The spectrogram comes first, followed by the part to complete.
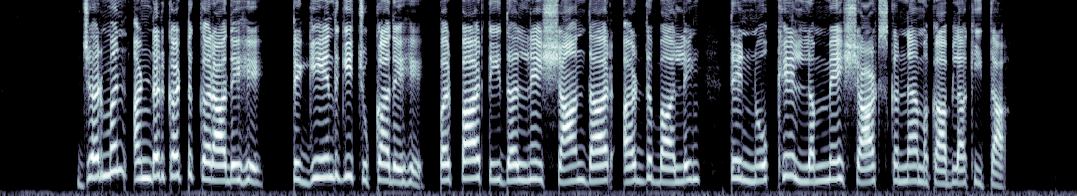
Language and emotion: Dogri, neutral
